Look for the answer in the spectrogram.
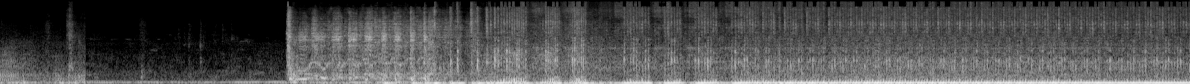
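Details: Brasília (VW Beetle-family) air-cooled engine after swapping the points distributor for a Hall-sensor electronic ignition distributor: cranking catches after a few seconds, then settles into a steady, even, low-pitched beat of about three per second; normal start, some wind noise.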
